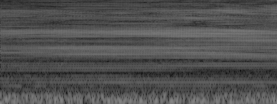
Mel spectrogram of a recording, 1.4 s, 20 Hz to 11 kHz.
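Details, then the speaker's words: 2012 Carrier three-ton heat pump outdoor unit not cooling; harsh constant raspy buzz, tech suspects contactor and possibly bad capacitor (455 tested), cause unconfirmed; condenser buzzing. "I mean that thing is just buzzing"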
